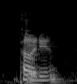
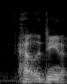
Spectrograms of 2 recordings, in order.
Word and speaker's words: Palladino: And it I mean, I know that Amy... – Palladino. – Palladino. Okay, I wasn't sure quite how to pronounce it.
